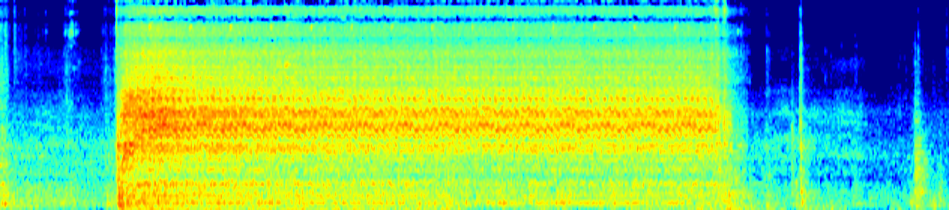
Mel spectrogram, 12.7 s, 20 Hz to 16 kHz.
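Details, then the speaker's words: 1940 Dodge VFA32 winch truck, 85-year-old engine, first start: catches and settles into loud, rough, tractor-like chugging run about eight seconds before shutting off; no pops, motor seems healthy, fuel sitting in Zenith carb. "It's pretty cool. It sounds like a freaking tractor, but um not so much as a pop."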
